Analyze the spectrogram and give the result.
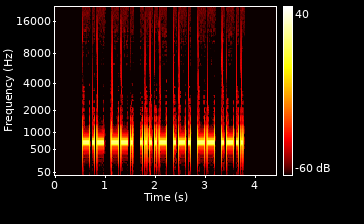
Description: Morse code, heard as a keyed tone, about 25 wpm, 700 Hz. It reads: KG4RML
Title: USA Call Signs - 6 Characters - Repeated 2x - 25wpm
